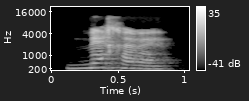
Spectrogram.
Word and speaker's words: Meegeren: En español, Meegeren. Según Google, porque le puse así, ¿cómo se dice en neerlandés? Y es Hans van Meegeren.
